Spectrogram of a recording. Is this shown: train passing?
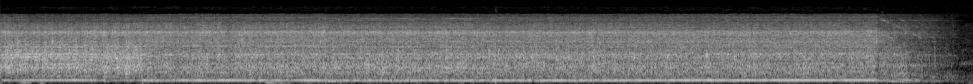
no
